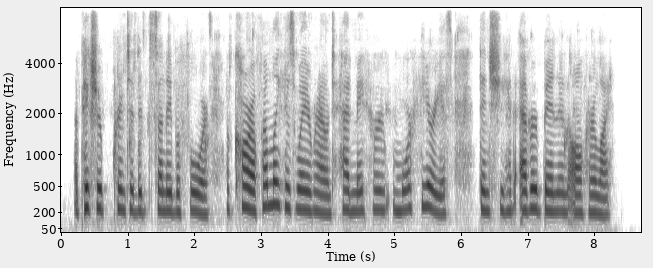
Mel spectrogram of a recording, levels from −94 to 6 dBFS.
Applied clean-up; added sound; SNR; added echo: neural mask model Resemble Enhance denoiser.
